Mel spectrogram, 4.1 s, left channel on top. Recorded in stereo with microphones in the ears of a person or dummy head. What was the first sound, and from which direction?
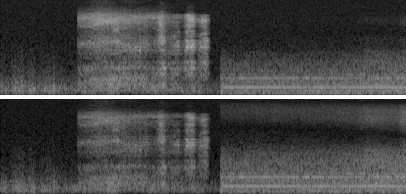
Laughter, 20° left (ahead or behind).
